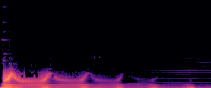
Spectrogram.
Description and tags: jewish harp time stretch
the sample was stretched so as to have a duration twice as long as the original, resulting in a weak, "warbly," less precise timbre.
